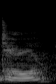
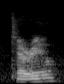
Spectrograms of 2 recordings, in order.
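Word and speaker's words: Theriault: Austin Terrio. Terrio.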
